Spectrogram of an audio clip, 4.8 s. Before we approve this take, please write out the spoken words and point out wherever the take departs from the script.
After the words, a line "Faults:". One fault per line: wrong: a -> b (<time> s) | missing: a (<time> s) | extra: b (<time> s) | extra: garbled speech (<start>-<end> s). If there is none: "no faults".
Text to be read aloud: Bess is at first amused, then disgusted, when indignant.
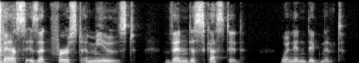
Bess is at first amused, then disgusted, when indignant.
Faults:
no faults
